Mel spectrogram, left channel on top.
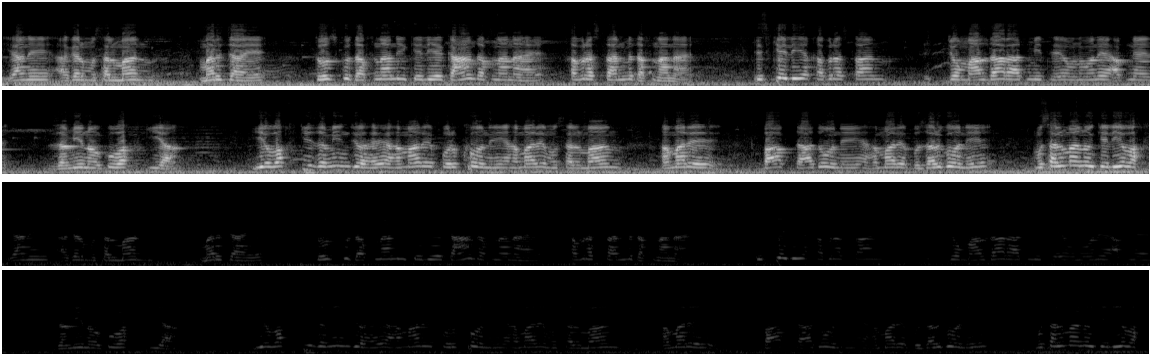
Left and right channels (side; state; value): right; quieter; 38.4 dB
